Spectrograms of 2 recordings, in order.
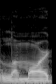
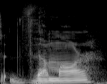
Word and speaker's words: Lamar: But he thought that Lamar Jackson's name was Themar.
